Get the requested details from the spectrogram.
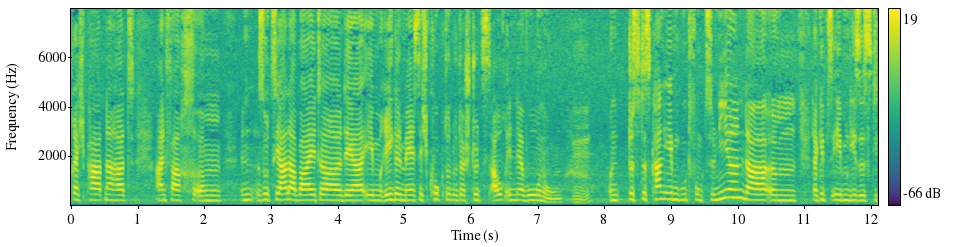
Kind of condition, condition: setting, outdoors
